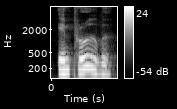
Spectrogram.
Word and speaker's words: improve: 항상 자신의 일에 부지런해라는 뜻이 되겠습니다 이번 표현은 improve improve improve라고 발음하시면 되겠고요 이때 단어가 약간 길어서 강세를 알려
